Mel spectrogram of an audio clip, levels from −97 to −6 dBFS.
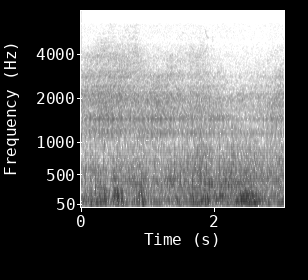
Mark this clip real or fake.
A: real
